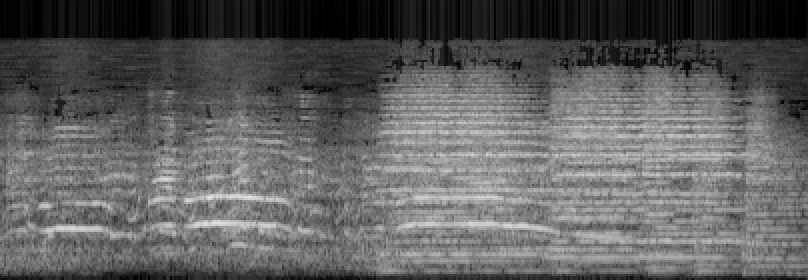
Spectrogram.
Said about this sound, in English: Then there was one night when shouting on deck woke me up.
